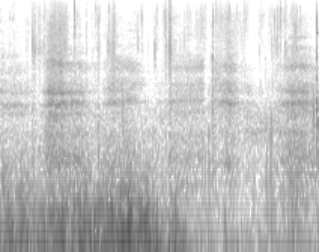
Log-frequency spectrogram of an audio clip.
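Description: Footsteps on loose rock, with a few faint scattered clicks, and a low rumble on the phone's microphone that eases about halfway through.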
